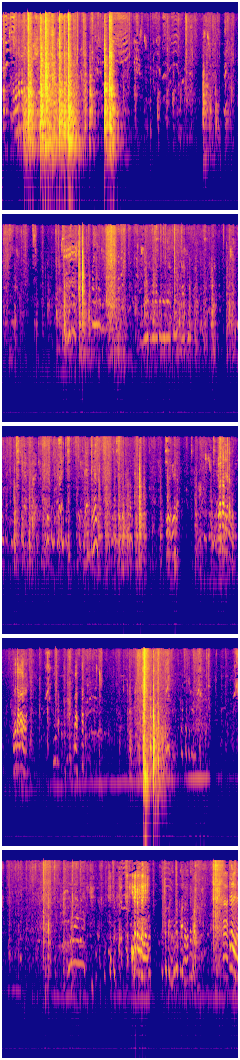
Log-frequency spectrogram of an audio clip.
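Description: Large paper reels being rolled across a truck's bed and dropped to the ground. There is a rumbling roll ending in a thud about two seconds in, scattered knocks, and a second heavy thud about seventeen seconds in.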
